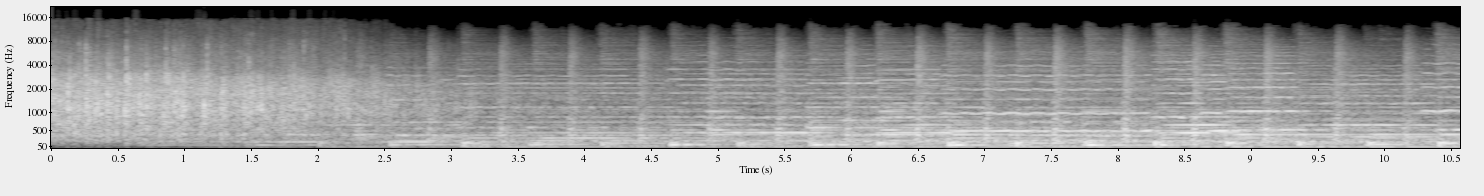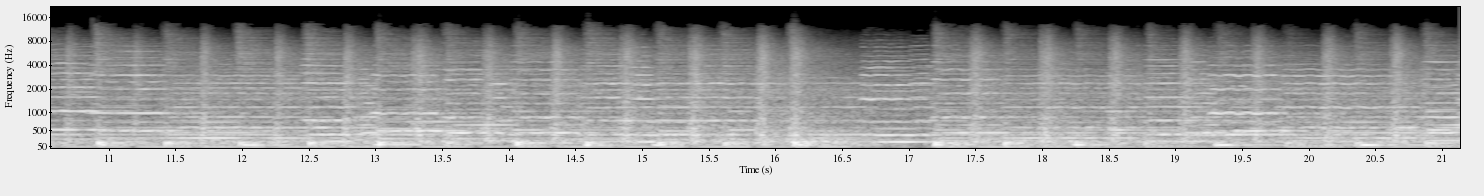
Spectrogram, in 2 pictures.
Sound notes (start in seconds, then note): 3.5 applause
